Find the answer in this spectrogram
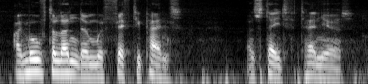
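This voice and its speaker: A somewhat breathy man at a medium pitch, with a Welsh accent and a moderate pace. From Wales. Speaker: drummer and music producer. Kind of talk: interview. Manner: halting.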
